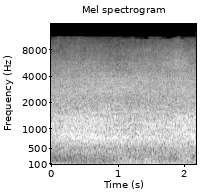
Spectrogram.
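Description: A steady, loud rush of noise over a deep rumble, with no singing in it.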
